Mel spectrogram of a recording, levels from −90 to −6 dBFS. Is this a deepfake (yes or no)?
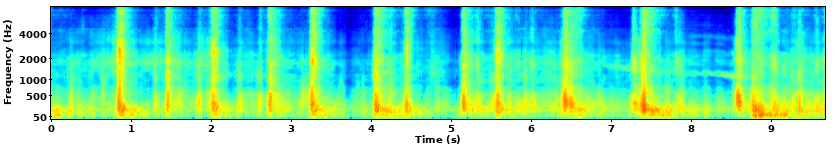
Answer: yes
